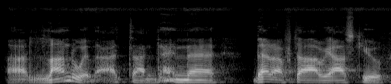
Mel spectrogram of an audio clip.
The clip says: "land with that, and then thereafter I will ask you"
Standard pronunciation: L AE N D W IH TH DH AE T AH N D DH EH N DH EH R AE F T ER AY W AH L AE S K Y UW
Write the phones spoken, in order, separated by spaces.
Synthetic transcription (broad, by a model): L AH N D W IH DH AE T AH N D DH EH N DH EH R AE F T ER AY W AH AE S K Y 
